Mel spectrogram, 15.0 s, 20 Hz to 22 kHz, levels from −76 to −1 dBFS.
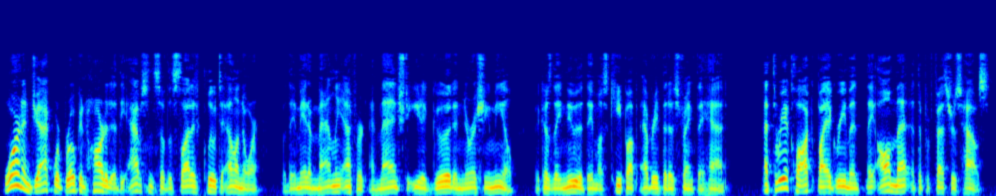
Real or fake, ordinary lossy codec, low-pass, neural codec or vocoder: real; MP3, 32 kbps; 7.2 kHz; none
